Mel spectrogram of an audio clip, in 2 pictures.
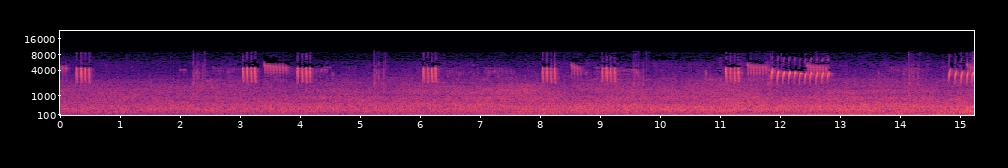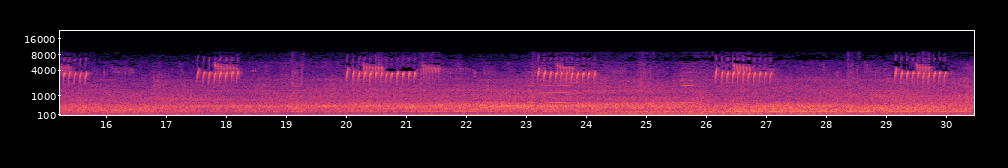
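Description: Common tailorbird calling: short, rapidly pulsed calls repeated every second or two, becoming longer in the second half. A steady low background noise grows louder underneath.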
